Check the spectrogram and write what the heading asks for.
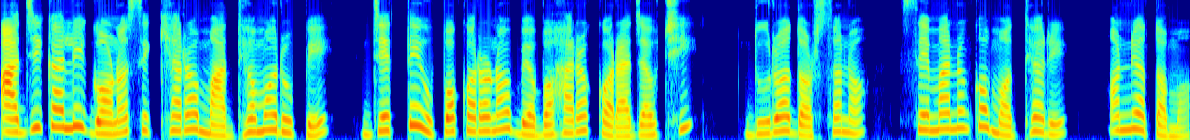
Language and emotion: Odia, neutral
